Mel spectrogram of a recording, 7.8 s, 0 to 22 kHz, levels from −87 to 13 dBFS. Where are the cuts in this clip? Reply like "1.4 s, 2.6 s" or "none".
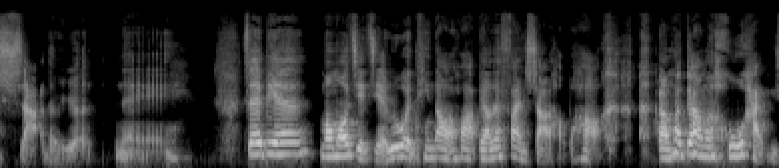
6.5 s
